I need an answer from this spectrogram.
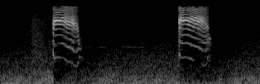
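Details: Desert rain frog (Breviceps macrops), war cry: angry defensive cry.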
